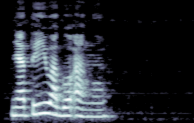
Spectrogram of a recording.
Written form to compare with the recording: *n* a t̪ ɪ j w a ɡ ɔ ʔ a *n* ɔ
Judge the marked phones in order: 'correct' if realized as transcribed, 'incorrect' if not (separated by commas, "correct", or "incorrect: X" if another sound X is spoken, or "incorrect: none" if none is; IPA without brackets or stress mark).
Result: incorrect: ɲ, incorrect: ŋ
